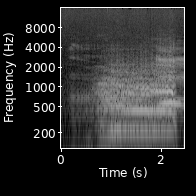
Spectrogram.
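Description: A cow lets out one long, loud, drawn-out moo that swells and then cuts off, part of a farm scene with cows and sheep in a radio play.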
